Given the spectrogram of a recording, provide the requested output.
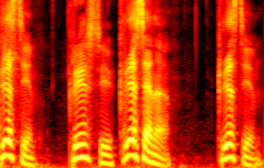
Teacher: Da hast du das Zungen-R vorne mit drin.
